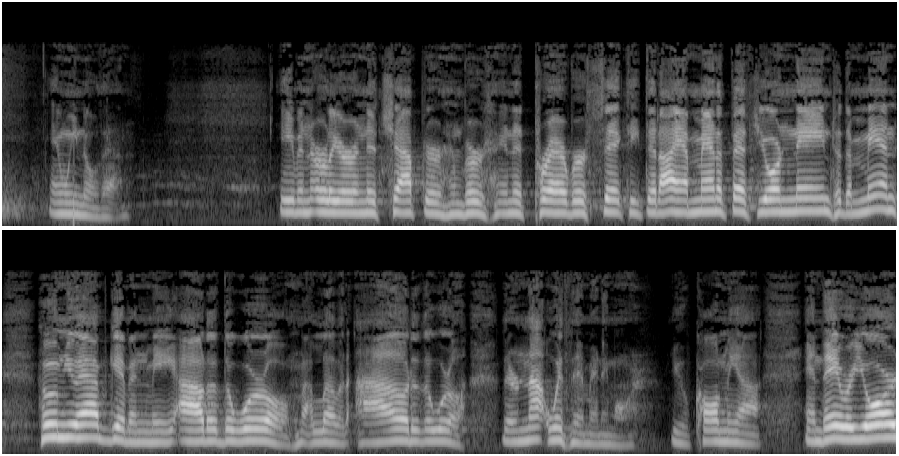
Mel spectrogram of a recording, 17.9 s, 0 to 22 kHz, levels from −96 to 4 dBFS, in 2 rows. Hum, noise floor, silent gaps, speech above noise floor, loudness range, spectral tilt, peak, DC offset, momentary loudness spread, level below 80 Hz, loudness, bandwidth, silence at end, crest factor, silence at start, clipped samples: none; -61 dBFS; none; 39 dB; 8 LU; -6.5 dB/octave; -4 dBFS; under 0.1%; 17 LU; -68 dBFS; -23 LUFS; 11.5 kHz; 0 s; 20 dB; 0 s; under 0.1%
